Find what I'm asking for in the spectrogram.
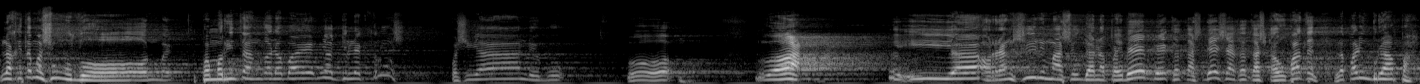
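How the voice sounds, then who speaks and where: A man's animated voice at an extremely high pitch, fairly slow in pace, with ordinary pitch variation, big swings in loudness and audible room echo. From West Java, Karawang. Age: 60s. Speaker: preacher. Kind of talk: religious sermon.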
